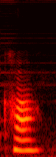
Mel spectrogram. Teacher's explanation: स्पर्श व्यंजन कंठय ध्वनि, अघोष और महाप्राण ध्वनि है।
